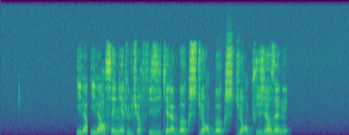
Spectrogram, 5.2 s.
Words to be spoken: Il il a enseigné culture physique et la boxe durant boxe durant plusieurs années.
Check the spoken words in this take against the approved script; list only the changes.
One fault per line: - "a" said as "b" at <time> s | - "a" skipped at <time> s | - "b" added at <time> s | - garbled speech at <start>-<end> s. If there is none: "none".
none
